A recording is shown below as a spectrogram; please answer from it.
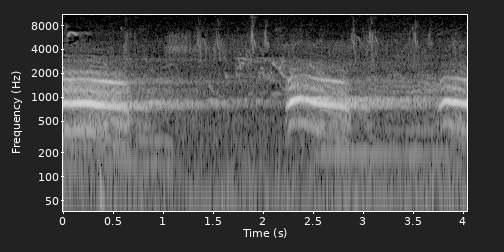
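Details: Chital, the axis deer, calling in clear, high, whistle-like notes that drop in pitch and linger; three calls spaced about one and a half seconds apart, with faint chirps in the background.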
